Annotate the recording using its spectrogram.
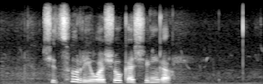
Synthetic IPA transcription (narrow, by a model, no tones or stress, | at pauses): ʃit͡sʰur̤iwaʃɔkʼaʃiŋɡa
